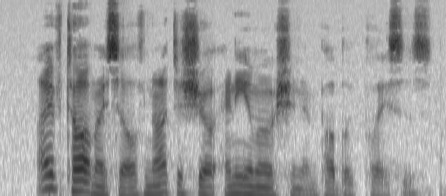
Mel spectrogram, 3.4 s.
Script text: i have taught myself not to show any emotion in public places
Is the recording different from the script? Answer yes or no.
no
